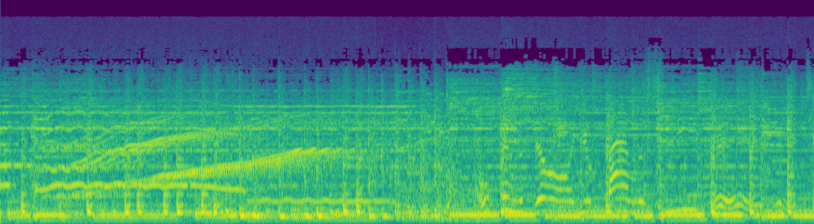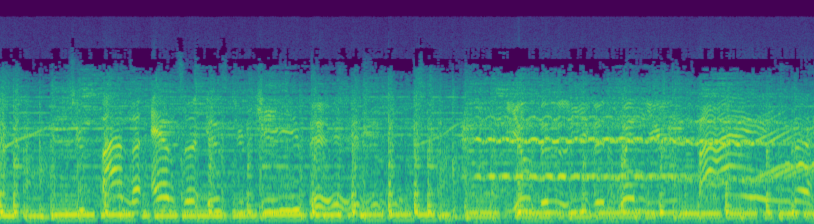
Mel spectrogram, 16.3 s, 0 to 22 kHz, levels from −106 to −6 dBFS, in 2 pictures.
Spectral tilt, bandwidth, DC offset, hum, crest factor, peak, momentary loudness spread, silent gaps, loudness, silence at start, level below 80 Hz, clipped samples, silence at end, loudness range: -7.5 dB/octave; 6.8 kHz; under 0.1%; none; 14 dB; 0 dBFS; 4 LU; none; -15 LUFS; 0 s; -40 dBFS; under 0.1%; 0 s; 2 LU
